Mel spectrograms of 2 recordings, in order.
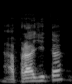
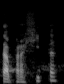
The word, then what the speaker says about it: Aprajita: AP, Aprajita, not Aprajita.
